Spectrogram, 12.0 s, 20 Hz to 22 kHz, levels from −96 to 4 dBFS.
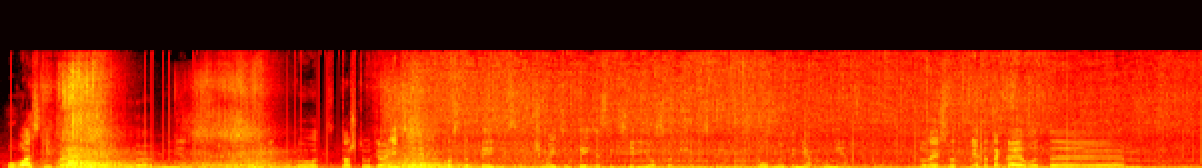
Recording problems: household noises; very loud; throughout; 2 dB above the speech
murmuring crowd; noticeable; throughout; 20 dB below the speech
crackle, like an old record; noticeable; 15 dB below the speech

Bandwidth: 15 kHz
